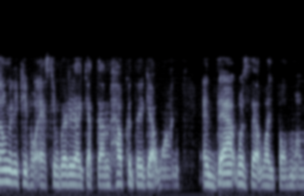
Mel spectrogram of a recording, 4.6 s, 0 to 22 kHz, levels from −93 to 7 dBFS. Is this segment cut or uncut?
uncut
